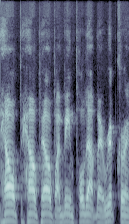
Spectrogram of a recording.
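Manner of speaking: normal talking voice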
